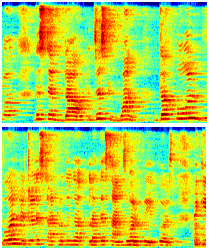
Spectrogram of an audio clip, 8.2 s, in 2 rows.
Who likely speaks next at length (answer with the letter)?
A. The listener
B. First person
B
